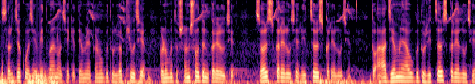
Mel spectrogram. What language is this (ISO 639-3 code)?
guj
